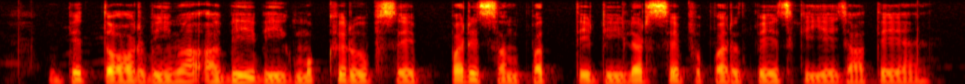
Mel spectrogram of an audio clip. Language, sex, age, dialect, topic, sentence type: Hindi, male, 25-30, Kanauji Braj Bhasha, banking, statement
